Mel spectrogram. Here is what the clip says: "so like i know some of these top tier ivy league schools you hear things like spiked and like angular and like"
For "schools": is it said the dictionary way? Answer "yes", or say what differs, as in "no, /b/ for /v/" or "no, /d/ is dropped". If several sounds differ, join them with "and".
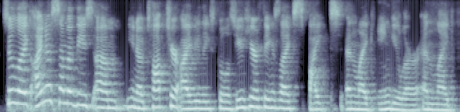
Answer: yes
